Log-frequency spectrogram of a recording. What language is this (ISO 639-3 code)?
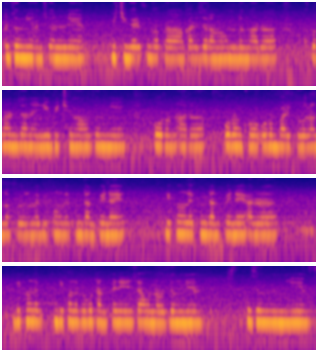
brx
